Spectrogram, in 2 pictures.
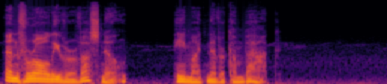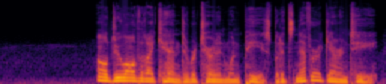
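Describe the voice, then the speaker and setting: A soft, dark-toned young crime boss acted by a man, talking tenderly to a partner in a boyfriend roleplay. His delivery is measured and protective, recorded very dry and intimate. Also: medium pitch, no echo, lightly acted. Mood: wistful, sincere. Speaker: roleplay voice performer. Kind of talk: boyfriend ASMR audio roleplay.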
